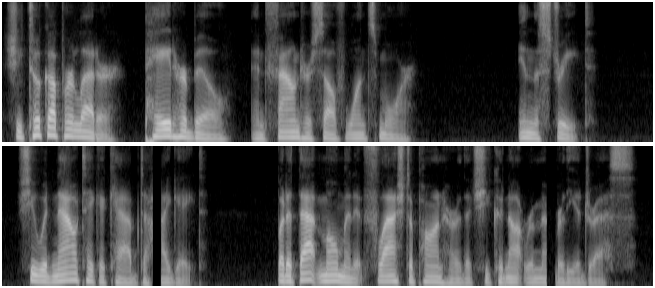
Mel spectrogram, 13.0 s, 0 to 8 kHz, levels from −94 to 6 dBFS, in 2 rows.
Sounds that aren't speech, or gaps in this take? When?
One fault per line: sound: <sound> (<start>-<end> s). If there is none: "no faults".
sound: dropout (8.0-8.1 s)
sound: dropout (11.9-12.0 s)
